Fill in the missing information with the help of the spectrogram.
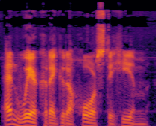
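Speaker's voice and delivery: loud, indignant retort; show of fury. A narrator's reading. Alan turns on the maid about riding, feigning fury. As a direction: round on the listener in loud mock fury. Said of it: "with the same appearance of fury".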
